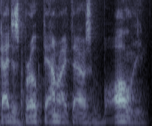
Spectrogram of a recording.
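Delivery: ordinary talk, nothing marked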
